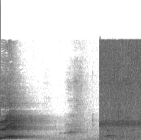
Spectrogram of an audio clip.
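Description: A man retching: one loud, voiced heave that fades within about half a second. About one and a half seconds in, a sudden cut to the steady hiss of a shower running.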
